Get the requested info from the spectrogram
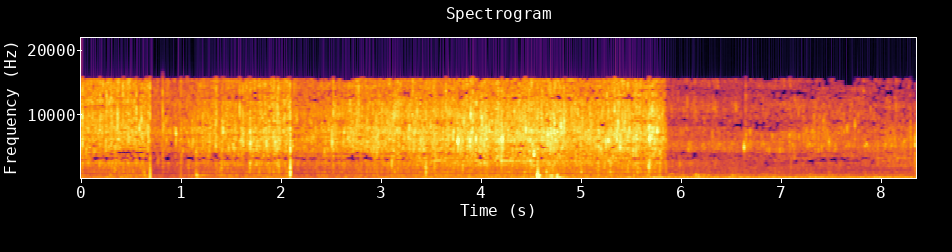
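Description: Chopped onions and green chillies sizzling in hot oil in a karai (wok), with a few light clicks. About six seconds in the sizzle cuts off sharply, leaving a quieter, steady hiss.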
